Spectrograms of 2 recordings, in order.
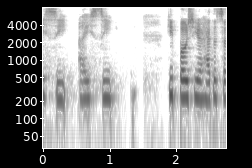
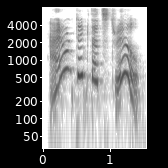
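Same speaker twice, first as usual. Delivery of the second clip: high squeaky denial; 11 semitones higher, slower than usual. Pretend. Denying blame, squeaky slow.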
